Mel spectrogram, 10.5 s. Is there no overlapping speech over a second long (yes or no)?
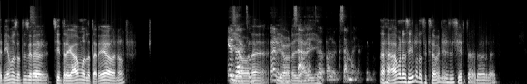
no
